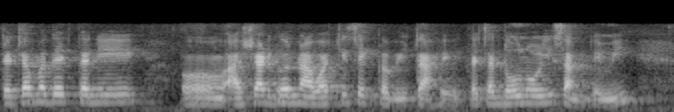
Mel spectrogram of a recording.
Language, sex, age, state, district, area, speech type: Marathi, female, 60+, Maharashtra, Sangli, urban, spontaneous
